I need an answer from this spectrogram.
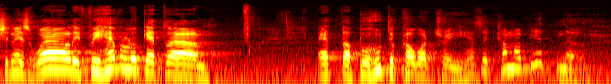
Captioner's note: speaks in foreign language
